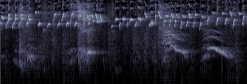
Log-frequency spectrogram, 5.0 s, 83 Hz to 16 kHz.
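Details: Goldfinch-canary hybrid recorded in 2010, singing a fast, continuous run of bright, high twittering notes and trills, with lower, slurred downward whistles mixed in throughout.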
